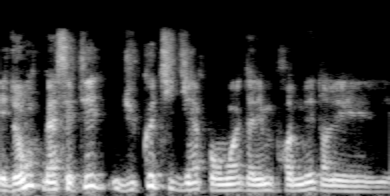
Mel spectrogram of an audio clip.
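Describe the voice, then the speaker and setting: A somewhat breathy man speaks at a moderate pace with very wide pitch swings. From France, Orléans. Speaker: ceramic artist. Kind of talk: artist talk with slides. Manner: hesitant, many fillers.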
